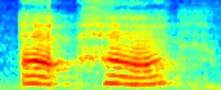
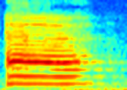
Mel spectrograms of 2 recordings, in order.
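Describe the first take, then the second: First: It starts with a breathy H sound. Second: It starts directly with the vowel. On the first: The speaker calls it wrong. "we're not saying hour here or hair" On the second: The speaker calls it right. "we're saying air"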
